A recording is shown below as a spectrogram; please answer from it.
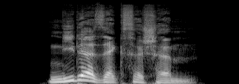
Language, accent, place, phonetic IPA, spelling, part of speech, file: German, Germany, Berlin, [ˈniːdɐˌzɛksɪʃm̩], niedersächsischem, adjective, De-niedersächsischem.ogg
- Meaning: strong dative masculine/neuter singular of niedersächsisch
